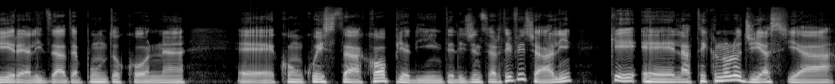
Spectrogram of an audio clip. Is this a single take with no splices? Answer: yes; 0 cuts

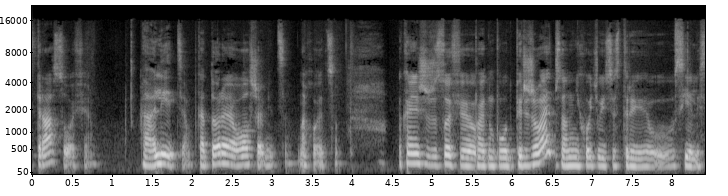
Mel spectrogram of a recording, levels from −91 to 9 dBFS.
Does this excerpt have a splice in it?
yes; 3 cuts; at 5.5 s, 6.5 s, 7.1 s

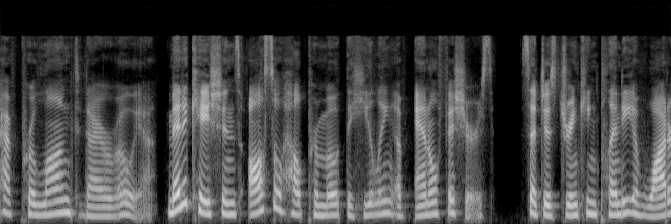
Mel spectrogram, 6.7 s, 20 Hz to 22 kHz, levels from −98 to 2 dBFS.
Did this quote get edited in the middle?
yes; 1 cut; at 1.6 s

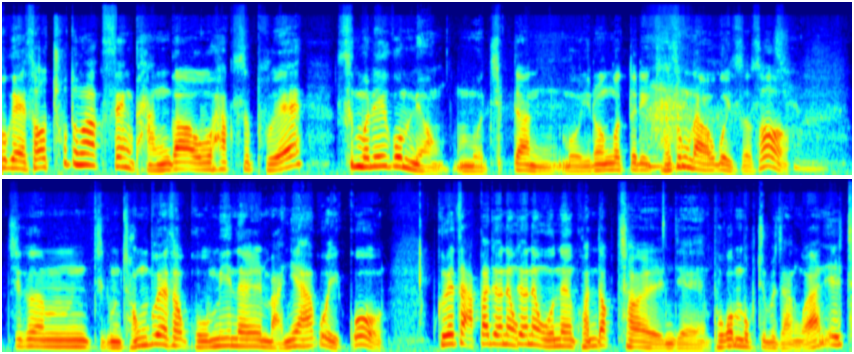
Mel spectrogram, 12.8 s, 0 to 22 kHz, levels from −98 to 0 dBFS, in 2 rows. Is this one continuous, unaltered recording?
no; 1 cut; at 10.2 s

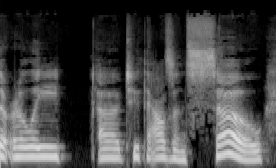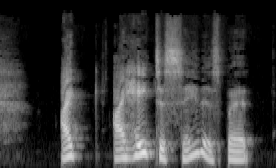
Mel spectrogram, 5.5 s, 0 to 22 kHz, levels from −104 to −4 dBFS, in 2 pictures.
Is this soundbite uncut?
yes; 0 cuts

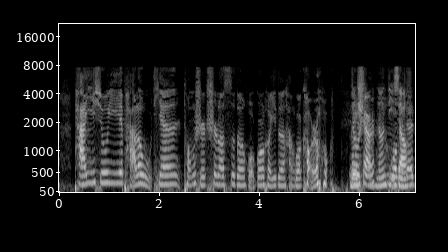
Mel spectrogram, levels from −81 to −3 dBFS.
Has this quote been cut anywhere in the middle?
yes; 1 cut; at 5.8 s

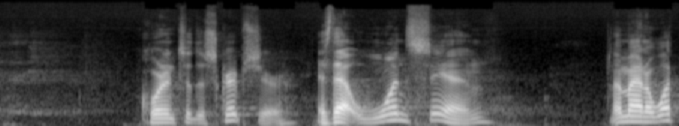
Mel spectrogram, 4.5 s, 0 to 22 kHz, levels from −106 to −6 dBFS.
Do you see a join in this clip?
yes; 1 cut; at 2.0 s

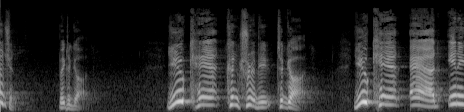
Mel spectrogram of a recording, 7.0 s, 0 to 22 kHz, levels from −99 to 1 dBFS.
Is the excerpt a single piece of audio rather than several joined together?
no; 1 cut; at 1.0 s

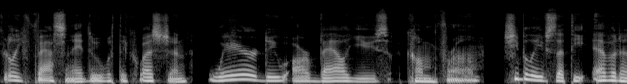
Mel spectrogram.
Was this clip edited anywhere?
no; 0 cuts

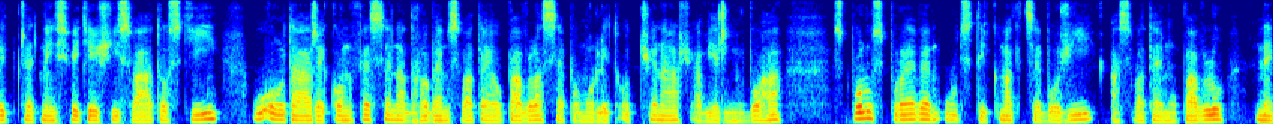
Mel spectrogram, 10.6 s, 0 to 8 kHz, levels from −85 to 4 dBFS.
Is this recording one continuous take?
yes; 0 cuts

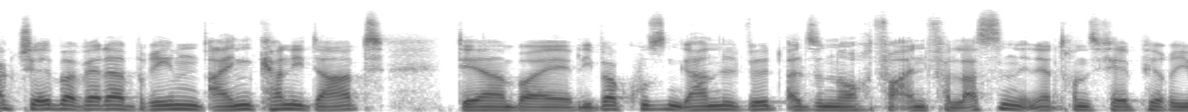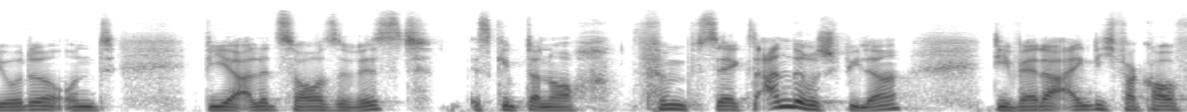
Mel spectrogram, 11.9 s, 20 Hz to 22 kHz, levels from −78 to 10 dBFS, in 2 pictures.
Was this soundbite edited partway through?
yes; 6 cuts; at 1.0 s, 2.9 s, 3.9 s, 4.4 s, 8.2 s, 9.7 s

